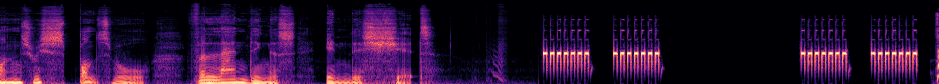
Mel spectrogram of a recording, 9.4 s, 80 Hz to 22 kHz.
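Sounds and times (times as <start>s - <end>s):
speech: 0.2s - 4.4s
telephone ringing in double-ring bursts of electronic trills: 5.4s - 6.7s, 8.0s - 9.2s.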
